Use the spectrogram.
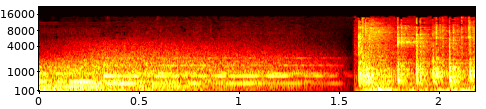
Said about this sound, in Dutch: Luister eens. Dat is Tapdans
